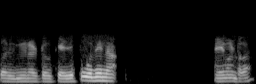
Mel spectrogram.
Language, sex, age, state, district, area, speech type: Telugu, male, 18-30, Telangana, Mancherial, rural, conversation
